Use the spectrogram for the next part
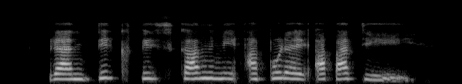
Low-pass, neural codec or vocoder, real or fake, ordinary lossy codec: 7.2 kHz; codec, 16 kHz, 2 kbps, FreqCodec, smaller model; fake; Opus, 24 kbps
